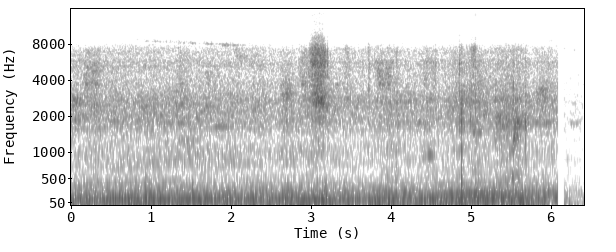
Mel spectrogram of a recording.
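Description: Steady low background noise of distant road traffic, with a short loud hiss about three seconds in and a few light clicks near the end.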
